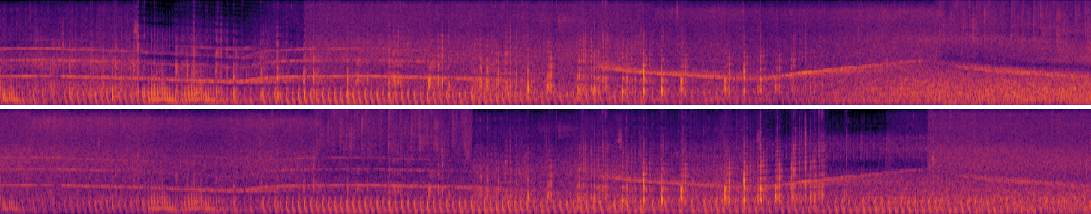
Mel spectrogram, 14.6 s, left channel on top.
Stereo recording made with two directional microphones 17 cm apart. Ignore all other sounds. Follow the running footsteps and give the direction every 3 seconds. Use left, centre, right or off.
left, left, left, right, off.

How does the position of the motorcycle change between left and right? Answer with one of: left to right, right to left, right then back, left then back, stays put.
left to right.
